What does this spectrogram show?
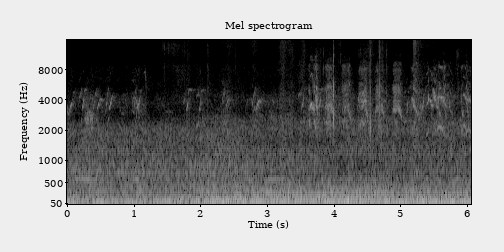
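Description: Small birds chirping, many short high calls that grow busier about halfway through, over a steady low hum.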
